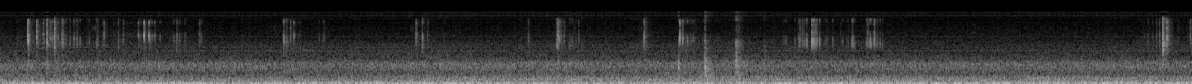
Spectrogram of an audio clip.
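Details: Constant hiss with irregular sharp clicks and ratcheting creaks, like gears or a mechanism turning, and no animal voice.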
